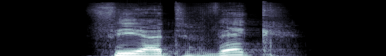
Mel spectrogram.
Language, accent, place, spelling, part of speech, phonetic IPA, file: German, Germany, Berlin, fährt weg, verb, [ˌfɛːɐ̯t ˈvɛk], De-fährt weg.ogg
- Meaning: third-person singular present of wegfahren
